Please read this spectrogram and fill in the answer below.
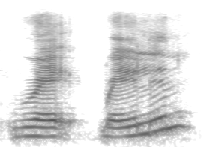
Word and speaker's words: Raylin: Raylin. Sorry. You want to go next? Yeah, you pronounced it correctly. It's Okay, thank Raylan.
